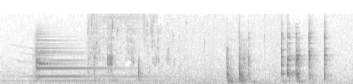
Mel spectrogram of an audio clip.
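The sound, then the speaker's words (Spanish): Dry spaghetti is dropped into a pot of boiling water, with rattles, a few sharp splashes and bubbling crackles, after a brief steady tonal hum at the start. No one speaks. “Silvia saca unos espaguetis de un mueble y los coloca en una olla llena de agua hirviendo”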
